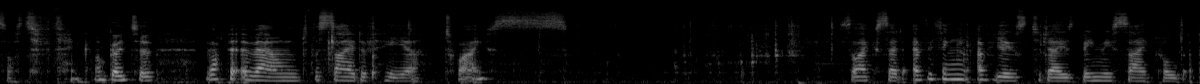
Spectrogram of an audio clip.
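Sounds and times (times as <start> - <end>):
string wrapping around card: 5.4 - 8.4.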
